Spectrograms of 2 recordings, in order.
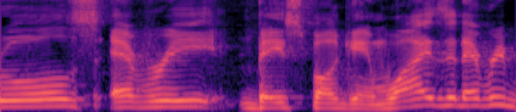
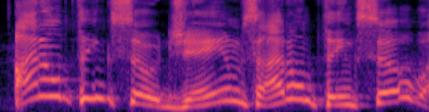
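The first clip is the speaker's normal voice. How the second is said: much higher, playful "no way" retort; mock protest; 9 semitones higher than usual. Real, not acted. Answering viewer James in chat, high mock protest. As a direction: squeak out a teasing denial.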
